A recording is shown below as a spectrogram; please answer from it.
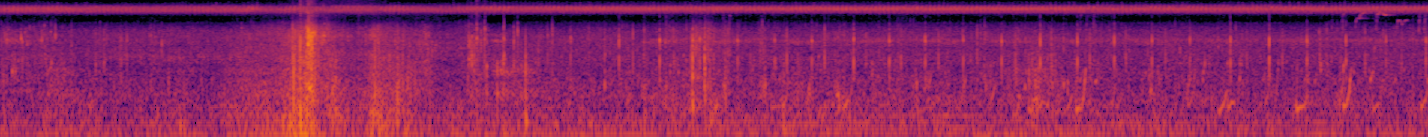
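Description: Steady high-pitched insect drone. About three seconds in comes a short splash-like burst, and faint light ticks and water noises follow as a topwater frog lure is worked across the pond surface.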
